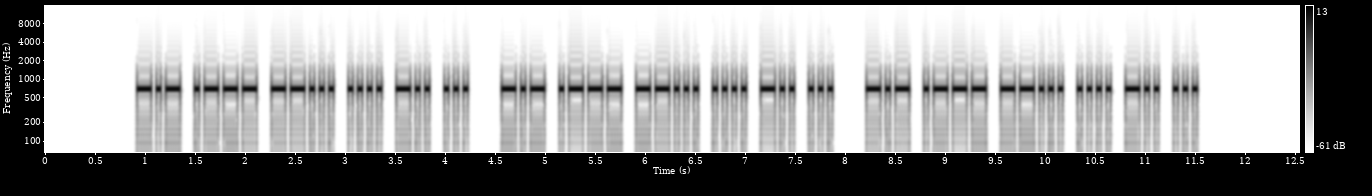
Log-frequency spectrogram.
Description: Morse code, heard as a keyed tone, about 25 wpm, 700 Hz. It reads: KJ7HDS KJ7HDS KJ7HDS
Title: USA Call Signs Repeated 3x 25wpm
